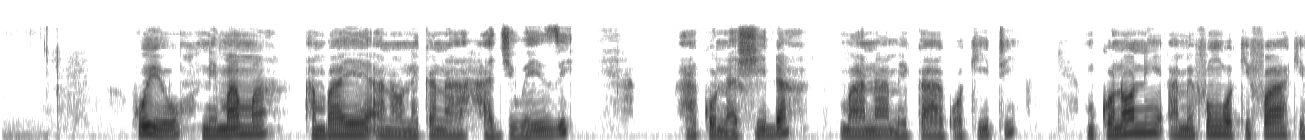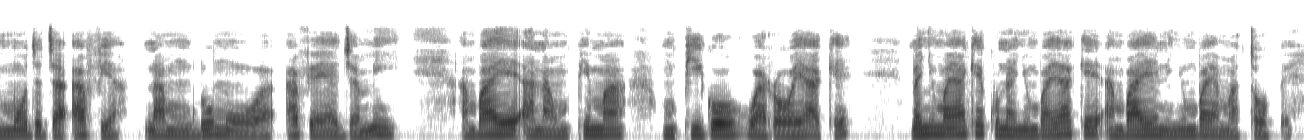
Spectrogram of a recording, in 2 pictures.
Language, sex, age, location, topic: Swahili, male, 36-49, Nairobi, health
